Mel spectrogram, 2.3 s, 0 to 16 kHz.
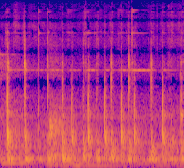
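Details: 1997 Fiat Palio 1.5: a loose washer makes quick, uneven metallic clatter against the body when driving over potholes; the owner plans a rubber piece to stop it hitting.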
